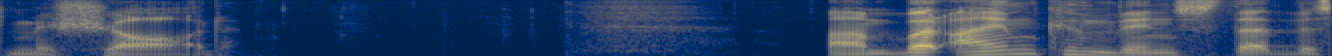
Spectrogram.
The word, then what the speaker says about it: Michaud: is from Mike Michaud that's how it is pronounced by the way I had to learn it after the fact but it's pronounced Michaud but I'm convinced that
